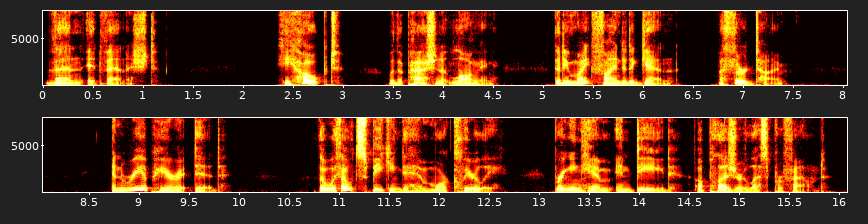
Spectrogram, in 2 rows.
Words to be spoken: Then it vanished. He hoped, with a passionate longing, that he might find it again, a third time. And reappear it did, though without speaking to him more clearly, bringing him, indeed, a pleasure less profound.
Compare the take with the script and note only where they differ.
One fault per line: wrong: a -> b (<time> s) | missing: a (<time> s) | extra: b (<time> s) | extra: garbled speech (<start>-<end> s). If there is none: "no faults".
no faults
